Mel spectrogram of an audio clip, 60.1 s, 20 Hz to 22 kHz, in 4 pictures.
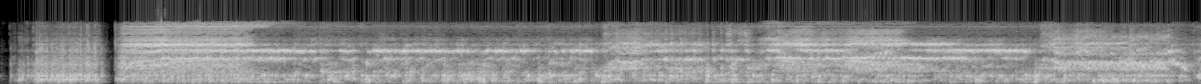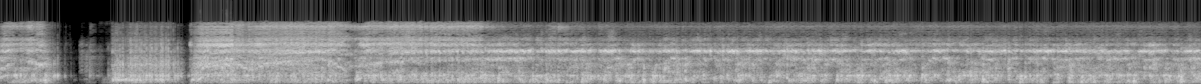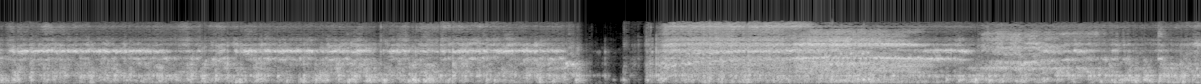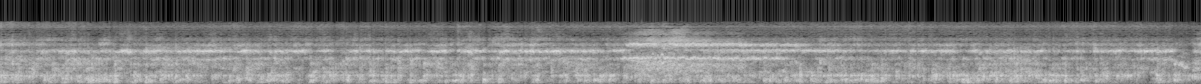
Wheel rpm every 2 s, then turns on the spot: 40, 160, 160, 160, 160, 160, 160, 70, 40, 120, 160, 160, 160, 160, 160, 160, 160, 160, 90, 120, 160, 160, 160, 160, 160, 160, 160, 160, 160, 150.
36-38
